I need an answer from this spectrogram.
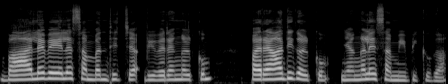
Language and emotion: Malayalam, neutral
